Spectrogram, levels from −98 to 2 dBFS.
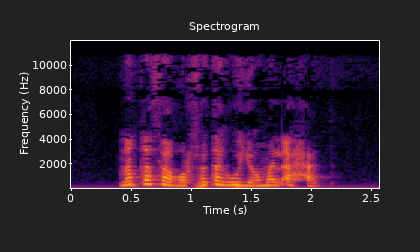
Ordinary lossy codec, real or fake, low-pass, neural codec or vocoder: AAC, 32 kbps; real; 10.8 kHz; none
